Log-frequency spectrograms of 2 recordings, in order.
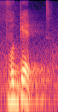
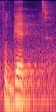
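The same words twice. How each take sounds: First: The stress is on the second syllable. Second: The stress is on the second syllable.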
